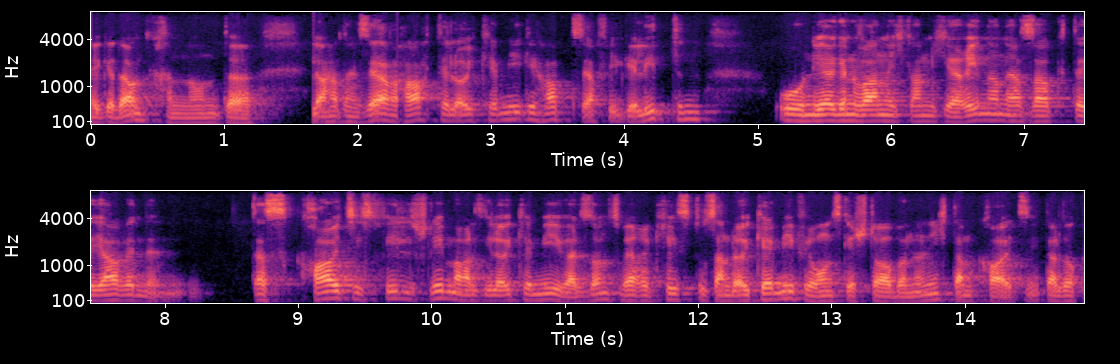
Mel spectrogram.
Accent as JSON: {"language": "German", "region": "Fribourg", "country": "Switzerland", "tie": "born or raised there", "second_language": "German", "said": "Ich bin, wie man hört, ein Roman. Ja. Also ich bin in Fribourg geboren und aufgewachsen."}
